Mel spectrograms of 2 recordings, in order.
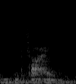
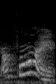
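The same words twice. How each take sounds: First: It sounds upset and displeased. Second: It sounds genuinely content and untroubled. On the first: The person is not actually fine. "you're not fine with the second one" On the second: The person really is fine. "could be like "I'm fine,""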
